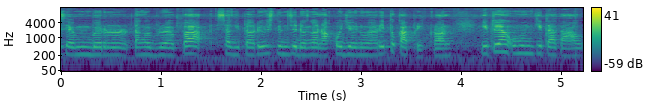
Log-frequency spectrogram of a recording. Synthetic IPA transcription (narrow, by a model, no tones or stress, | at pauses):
sɛmbərt̪aŋɡalbəɾapasaɡit̪aɾiʊsdansədaŋkanakud͡ʒanuaɾit̪ukapɾikɾɔn | it̪ujaŋʔumʊmkit̪at̪au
